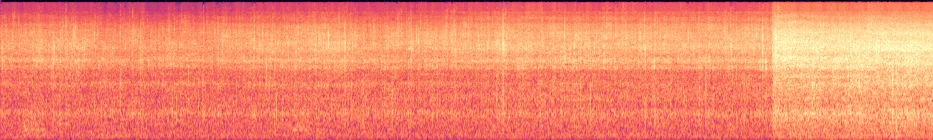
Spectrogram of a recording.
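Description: Bitter gourd with tomato frying in a pan, a steady close hiss of sizzling oil that jumps louder and brighter toward the end, with no talking.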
